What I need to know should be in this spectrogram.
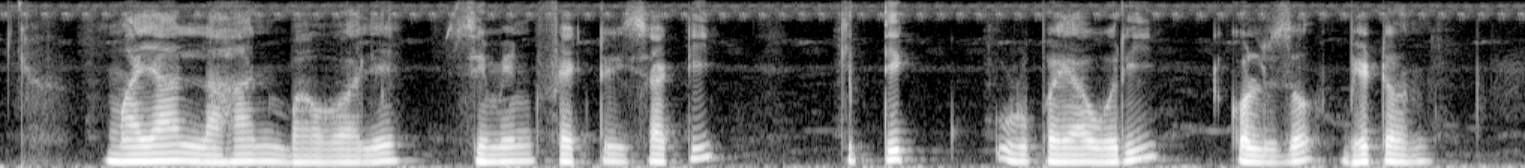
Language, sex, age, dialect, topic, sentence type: Marathi, male, 18-24, Varhadi, banking, question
